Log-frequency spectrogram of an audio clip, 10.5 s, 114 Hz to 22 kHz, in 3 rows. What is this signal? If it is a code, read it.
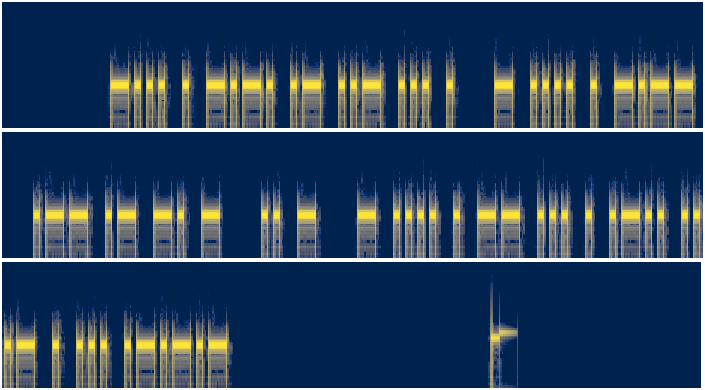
Morse code, heard as a keyed tone, about 40 wpm, 700 Hz. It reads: BECAUSE THEY WANT IT THEMSELVES.
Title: Sentences from Top 800 Words 40wpm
